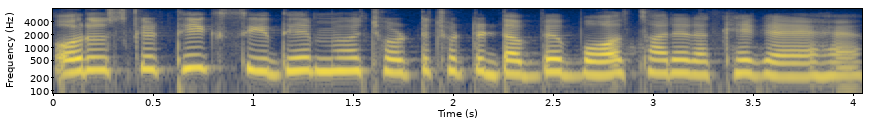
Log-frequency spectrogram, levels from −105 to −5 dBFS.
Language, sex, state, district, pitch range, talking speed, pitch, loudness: Hindi, female, Punjab, Fazilka, 250-285 Hz, 190 wpm, 270 Hz, -17 LUFS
